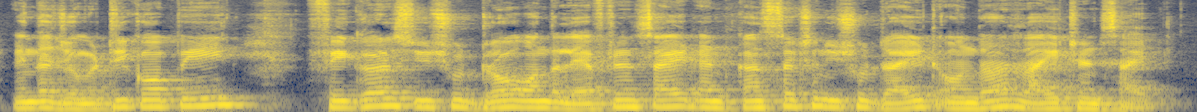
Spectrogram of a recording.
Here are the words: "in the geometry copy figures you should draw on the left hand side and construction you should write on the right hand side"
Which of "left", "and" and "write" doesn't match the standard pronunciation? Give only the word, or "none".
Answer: none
